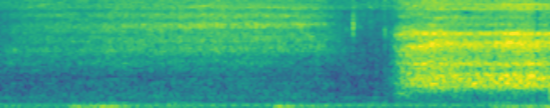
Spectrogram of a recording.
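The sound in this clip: Breathing during meditative breathwork: a couple of soft, low breaths, then a longer, louder rushing exhale that carries on to the end.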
